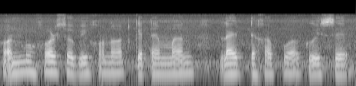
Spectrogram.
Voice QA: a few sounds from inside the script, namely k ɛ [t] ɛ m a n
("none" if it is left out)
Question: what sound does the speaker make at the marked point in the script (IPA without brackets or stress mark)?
t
